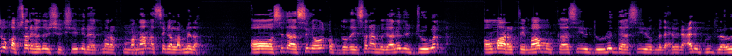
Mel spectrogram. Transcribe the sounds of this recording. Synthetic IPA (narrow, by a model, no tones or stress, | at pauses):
d̪ʊqɑbsɐnlɐɦɛːd̪ɔːʃɛːɡʃɛːɣɪlɐɦɛːd̪mɐɾɐkkʰʊmɐnːaːnɐsɪɣɐlɐmɪðɐ | ɔːsɪðɐːsɪɣɐʊʕʊqd̪ɐðɛjsɐnaːmɐɣaːlɐðɐt͡ʃɔːɣɐ | ɔːmaːɾɐk̚t̪ʰɐjmaːmʊlkʰaːsijɔd̪ɔwlɐd̪aːsijɔmɐðɐħwɛjnʕɑlɪɡuːd̪laːw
